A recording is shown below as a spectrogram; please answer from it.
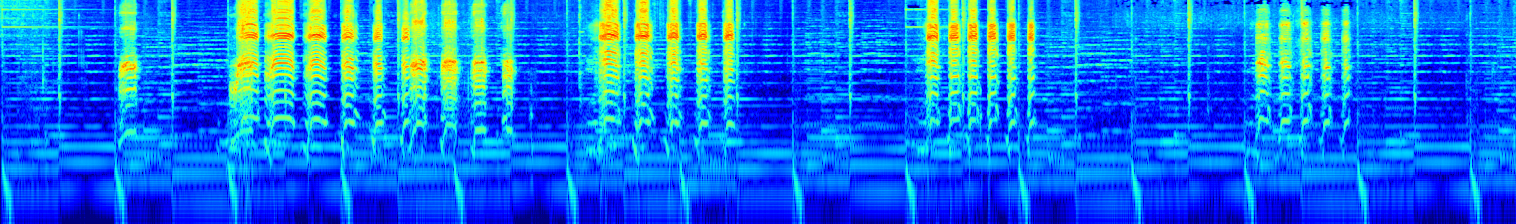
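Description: Background music with a steady beat, over which a duck quacks in rapid runs of several calls, five runs in all.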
